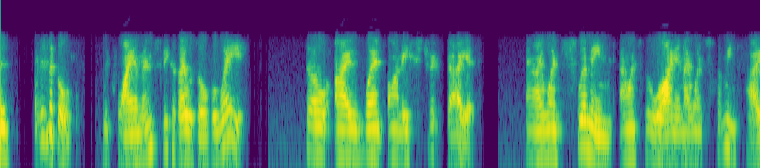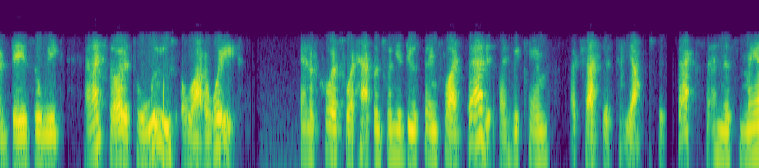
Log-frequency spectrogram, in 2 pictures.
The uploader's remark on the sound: 100 Pounders Phone Meeting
